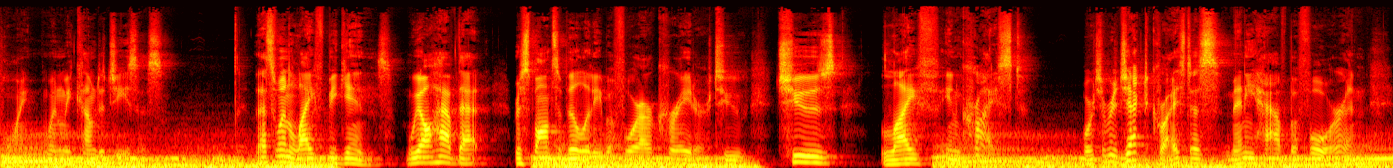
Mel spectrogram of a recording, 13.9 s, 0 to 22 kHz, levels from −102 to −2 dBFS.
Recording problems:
low rumble; noticeable; until 3.5 s, from 5.5 to 7.5 s and from 9.5 s on; 10 dB below the speech

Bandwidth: 18.5 kHz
